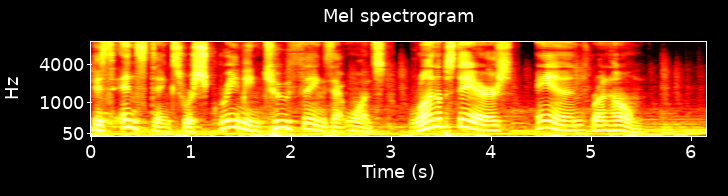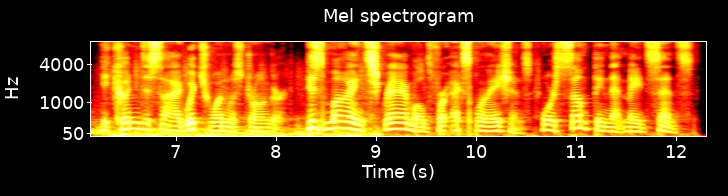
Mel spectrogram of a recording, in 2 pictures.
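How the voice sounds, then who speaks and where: A man narrates a suspenseful tale in a lively, varied delivery. He pauses deliberately for drama, and music plays softly underneath. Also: mid-range voice. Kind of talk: scripted suspense story narration.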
